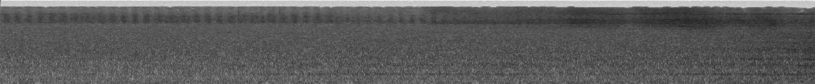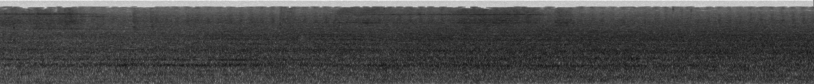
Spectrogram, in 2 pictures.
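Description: Electric train approaching on the line, its rumble growing steadily louder, with faint whining tones coming in about halfway through.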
